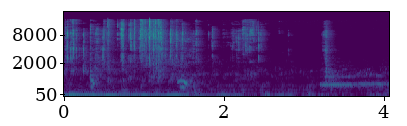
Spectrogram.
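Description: Foil wrapper of a Contenders Draft Picks football card pack crinkling and tearing as it is ripped open, with the cards sliding out. It is a dense run of crackles and rustles that thins out after about two and a half seconds.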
